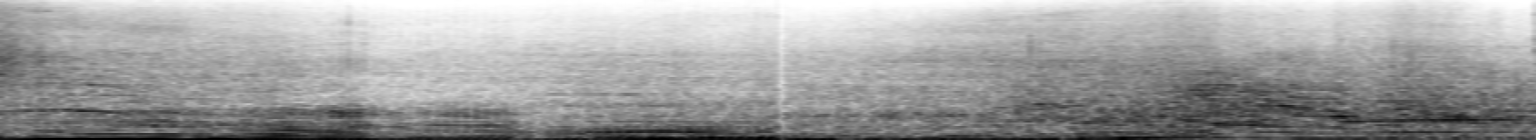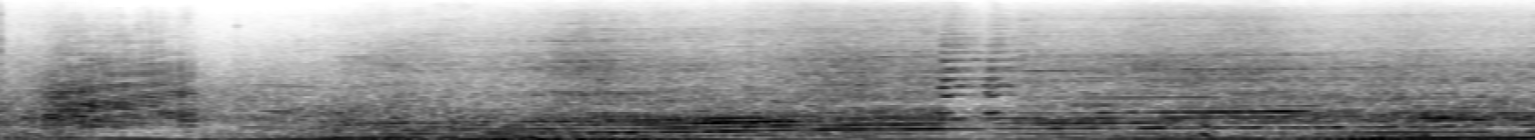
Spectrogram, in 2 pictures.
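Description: Car engines revving as cars drive off past the crowd, the pitch rising and falling several times, then climbing more slowly near the end.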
